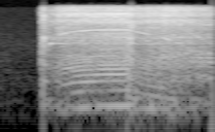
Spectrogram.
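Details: Starter motor that stayed engaged and spun with the engine, after fixing the worn Bendix shaft slide: bench-run spins up instantly to a high, steady whir, smooth with no rattle, working normally.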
